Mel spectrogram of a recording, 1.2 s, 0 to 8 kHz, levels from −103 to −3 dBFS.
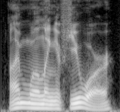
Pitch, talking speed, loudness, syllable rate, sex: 105 Hz, 250 wpm, -14 LUFS, 7.1 syllables/s, male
